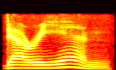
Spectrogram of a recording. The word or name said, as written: Darien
